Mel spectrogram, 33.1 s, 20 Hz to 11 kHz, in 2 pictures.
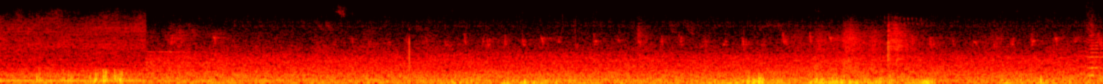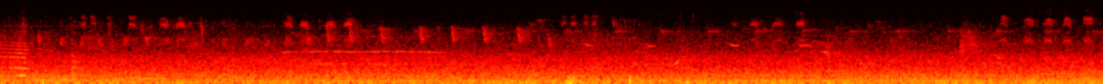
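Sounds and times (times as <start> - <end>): wind rumble on microphone: 0.0 - 2.2, 6.0 - 16.3, 23.5 - 29.1
birds calling: 13.8 - 33.0.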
